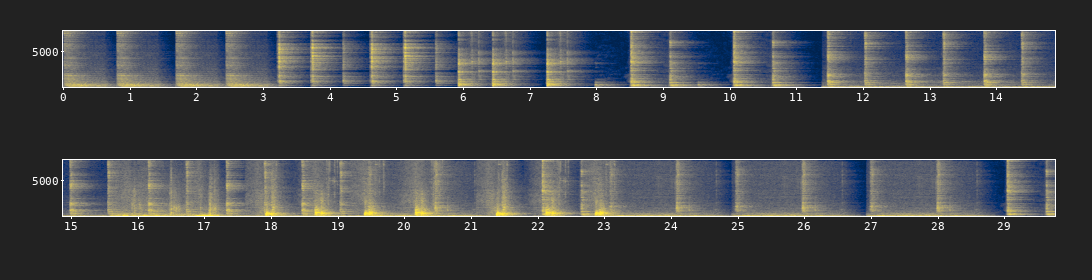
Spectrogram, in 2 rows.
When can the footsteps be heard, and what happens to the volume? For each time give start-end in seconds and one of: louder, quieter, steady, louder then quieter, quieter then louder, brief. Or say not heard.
15.6-20.6 louder
21.2-23.1 brief.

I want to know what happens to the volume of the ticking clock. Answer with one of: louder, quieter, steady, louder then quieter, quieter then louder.
quieter.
